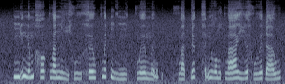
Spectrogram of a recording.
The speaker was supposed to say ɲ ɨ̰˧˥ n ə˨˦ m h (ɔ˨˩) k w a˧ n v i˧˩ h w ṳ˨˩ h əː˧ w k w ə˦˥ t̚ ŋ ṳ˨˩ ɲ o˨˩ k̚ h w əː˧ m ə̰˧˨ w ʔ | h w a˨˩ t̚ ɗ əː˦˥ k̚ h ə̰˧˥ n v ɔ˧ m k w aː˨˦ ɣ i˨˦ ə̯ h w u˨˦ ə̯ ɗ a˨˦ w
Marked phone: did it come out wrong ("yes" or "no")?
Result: yes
